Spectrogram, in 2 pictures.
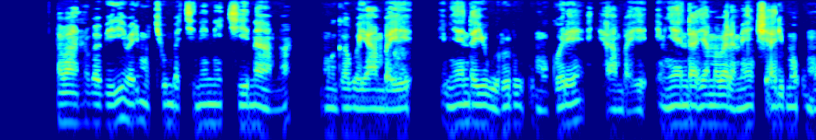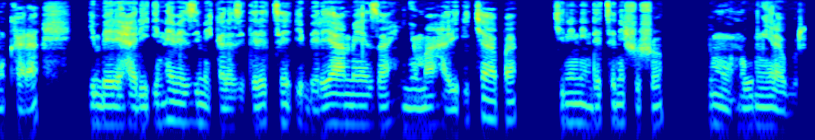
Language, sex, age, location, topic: Kinyarwanda, male, 25-35, Kigali, health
